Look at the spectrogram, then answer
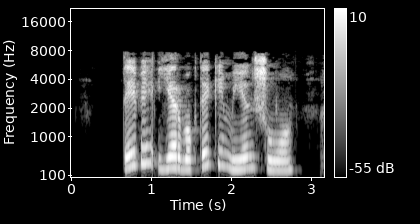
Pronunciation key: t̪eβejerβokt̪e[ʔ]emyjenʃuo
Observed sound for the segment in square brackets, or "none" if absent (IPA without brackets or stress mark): k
